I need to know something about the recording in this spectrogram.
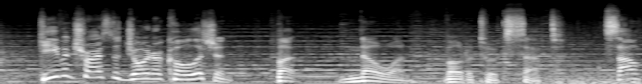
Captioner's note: none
